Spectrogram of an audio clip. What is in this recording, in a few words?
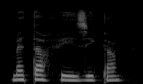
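"metafìsica", female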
